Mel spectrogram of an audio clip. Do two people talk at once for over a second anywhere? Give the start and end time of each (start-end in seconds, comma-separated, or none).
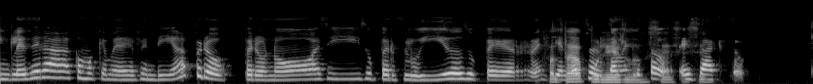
5.4-7.2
